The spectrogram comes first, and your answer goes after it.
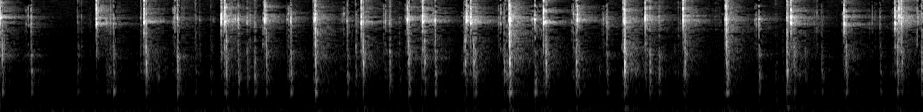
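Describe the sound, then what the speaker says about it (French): Typing on an Amazon Basics gaming keyboard with Outemu Blue switches, a fast run of sharp, clicky keystrokes at a steady pace, fairly close but quiet, with no voices. "c'est les switches Utemo Blue, qui sont juste horribles d'un point de vue sonore et frappe"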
